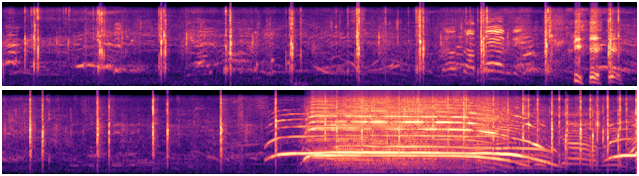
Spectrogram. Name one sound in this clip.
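Young girls chant and shout cheers outdoors.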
